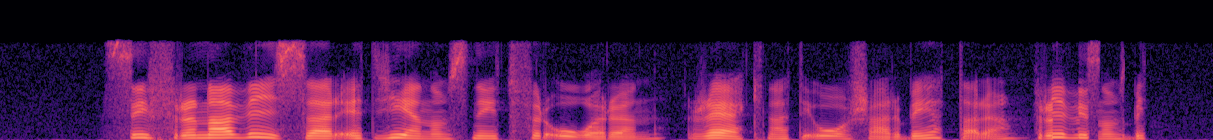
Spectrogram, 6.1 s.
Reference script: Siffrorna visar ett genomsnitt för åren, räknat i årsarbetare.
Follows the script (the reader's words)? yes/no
no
